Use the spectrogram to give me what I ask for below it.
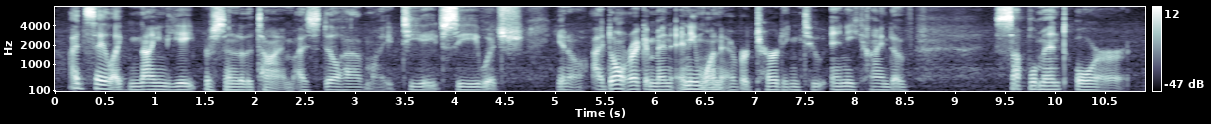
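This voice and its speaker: Over noticeable background noise, a man with an American accent talks at a moderate pace, his fairly low pitch carried by lively intonation. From Ohio, US Midwest. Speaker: YouTuber vlogger. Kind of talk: casual vlog monologue. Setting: hotel room. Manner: subdued, keeping voice down; halting, many fillers.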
